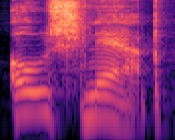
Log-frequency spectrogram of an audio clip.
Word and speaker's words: Schnapp: Like the guy that plays Will Byers, Noah Schnapp. Is that how you say his name? – Mm-hmm. Schnapp.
